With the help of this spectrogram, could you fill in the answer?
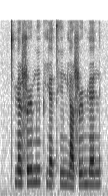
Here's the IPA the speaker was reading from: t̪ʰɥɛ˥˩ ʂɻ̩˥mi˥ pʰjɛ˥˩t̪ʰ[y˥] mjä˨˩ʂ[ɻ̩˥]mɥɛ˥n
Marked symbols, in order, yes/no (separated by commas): no, yes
